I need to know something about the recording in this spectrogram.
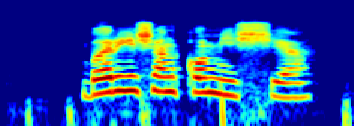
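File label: "бӧйысян комиссия", Komi-Zyrian, female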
